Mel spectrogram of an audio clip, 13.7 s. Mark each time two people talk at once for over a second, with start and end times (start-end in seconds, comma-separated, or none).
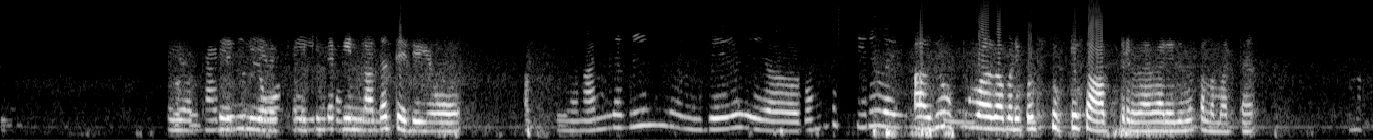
1.8-3.7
